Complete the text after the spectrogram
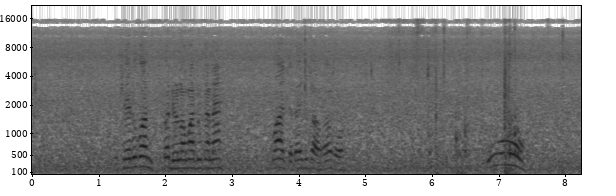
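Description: A bamboo trap scrapes and knocks on wooden planks.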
